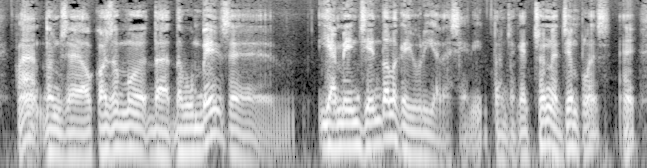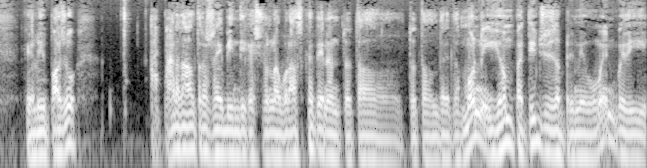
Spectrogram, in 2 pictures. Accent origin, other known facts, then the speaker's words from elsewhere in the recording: Catalonia, Spain; l'orgull com a català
